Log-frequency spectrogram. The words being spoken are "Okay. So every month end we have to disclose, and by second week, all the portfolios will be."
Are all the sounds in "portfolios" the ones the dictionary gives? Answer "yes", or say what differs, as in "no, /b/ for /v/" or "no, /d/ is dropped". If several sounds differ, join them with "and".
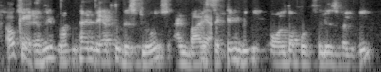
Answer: no, /f/ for /p/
